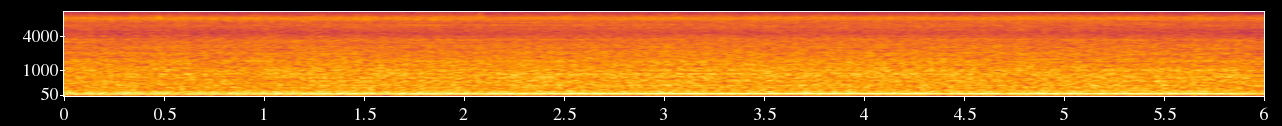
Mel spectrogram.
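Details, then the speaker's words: 1971 Chevrolet C20 pickup with freshly swapped-in 454 V8 replacing 402 that dropped a valve: low heavy uneven loping idle under steady drone, idling badly; owner suspects vacuum leak at carburetor base, battery contact also poor. "Whoa! Oh! That thing, not idling worth a poop. It's got a vacuum leak at the base of the carburetor."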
